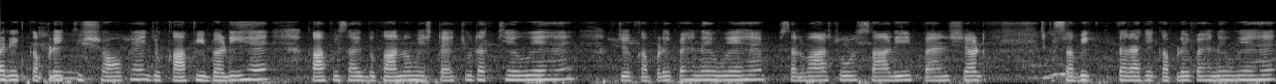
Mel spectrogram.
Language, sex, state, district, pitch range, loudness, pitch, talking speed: Hindi, female, Bihar, Samastipur, 185-210 Hz, -20 LUFS, 200 Hz, 170 wpm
